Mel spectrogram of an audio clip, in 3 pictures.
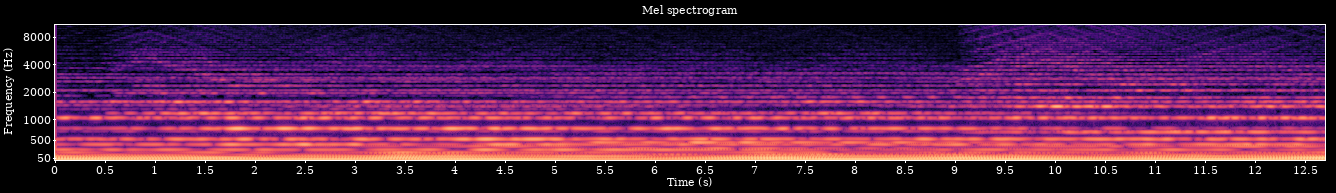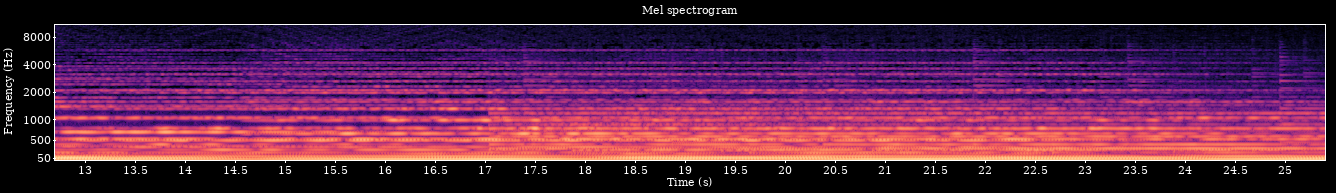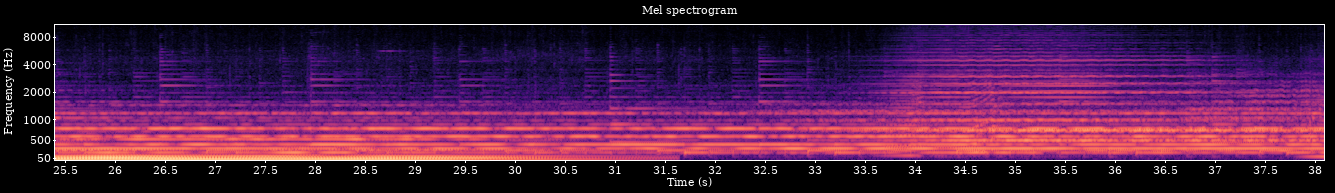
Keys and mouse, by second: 1.0 ctrl+alt+click, 2.2-5.3 typing, 2.6 click, 5.9 click, 7.4-8.1 typing, 8.5-13.6 drag, 12.5-14.6 typing, 14.1-16.2 drag, 16.2-17.1 typing, 16.4 alt+click, 17.8 click, 18.3 alt+click, 19.8 alt+click, 21.1 typing, 22.7-24.2 drag, 24.9-26.0 drag, 27.3 click, 30.0-31.1 drag, 33.2 click, 34.8-35.9 drag, 37.7 ctrl+z.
